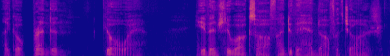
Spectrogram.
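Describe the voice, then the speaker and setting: Gravelly young man telling a wry story. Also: deep voice, fairly even intonation, quick pace, darkish tone, no echo. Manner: wry, slangy first-person storytelling. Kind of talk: scripted storytime narration.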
